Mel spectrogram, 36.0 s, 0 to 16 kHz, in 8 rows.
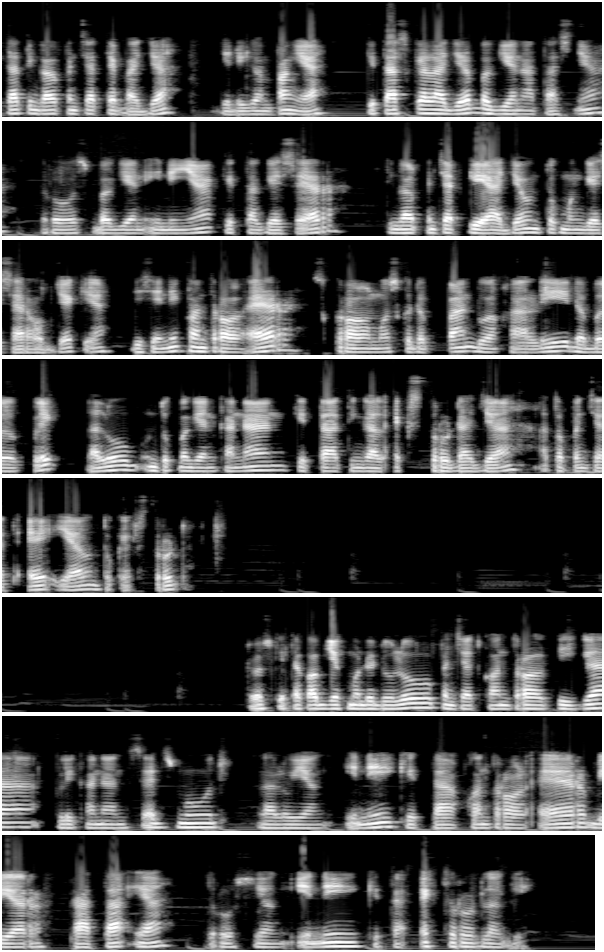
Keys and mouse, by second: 1.4 Tab, 2.0 Tab, 2.6 Tab, 2.8 click, 4.6 s, 4.8 alt+shift+middle click, 5.5-6.6 drag, 7.2 click, 7.4 s, 9.7 middle click, 10.6 ctrl+r, 13.5 alt+shift+middle click, 14.0-16.0 alt+shift+drag, 14.0-16.0 alt+shift+middle drag, 16.5 e, 19.5 alt+shift+middle click, 19.9-23.8 typing, 21.0 ctrl+z, 23.7 click, 24.3 alt+z, 25.8 Tab, 26.0 ctrl+3, 27.1 alt+shift+middle drag, 27.6 right click, 28.7 Tab, 30.0 ctrl+r, 33.1 alt+z, 33.3 click, 34.9 e.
